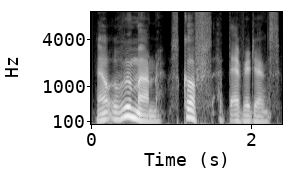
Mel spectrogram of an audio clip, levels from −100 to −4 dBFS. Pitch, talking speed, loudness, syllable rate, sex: 120 Hz, 150 wpm, -18 LUFS, 4.8 syllables/s, male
